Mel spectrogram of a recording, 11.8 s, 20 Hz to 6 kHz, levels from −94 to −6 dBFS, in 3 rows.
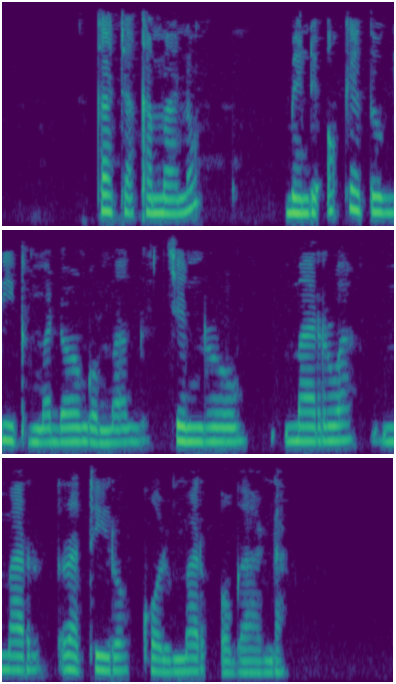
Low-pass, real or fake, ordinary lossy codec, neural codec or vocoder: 5.4 kHz; real; none; none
